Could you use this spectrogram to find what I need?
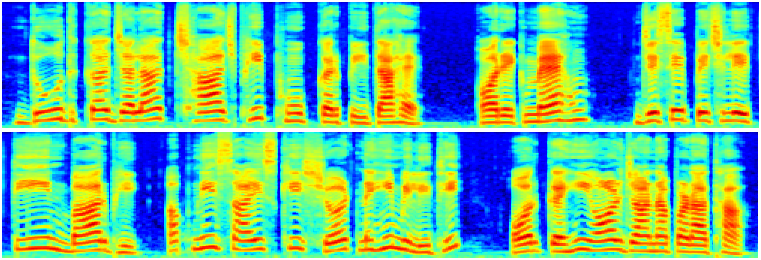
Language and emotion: Hindi, angry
